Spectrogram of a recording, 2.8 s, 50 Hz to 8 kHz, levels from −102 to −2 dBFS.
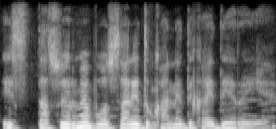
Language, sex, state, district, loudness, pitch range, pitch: Hindi, female, Rajasthan, Jaipur, -16 LUFS, 165-210 Hz, 190 Hz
